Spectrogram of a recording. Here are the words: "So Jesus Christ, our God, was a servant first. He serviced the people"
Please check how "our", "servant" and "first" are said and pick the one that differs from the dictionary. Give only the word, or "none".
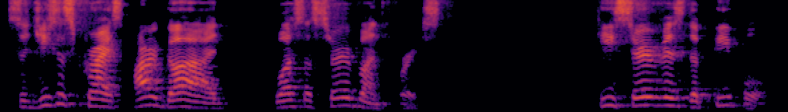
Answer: none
